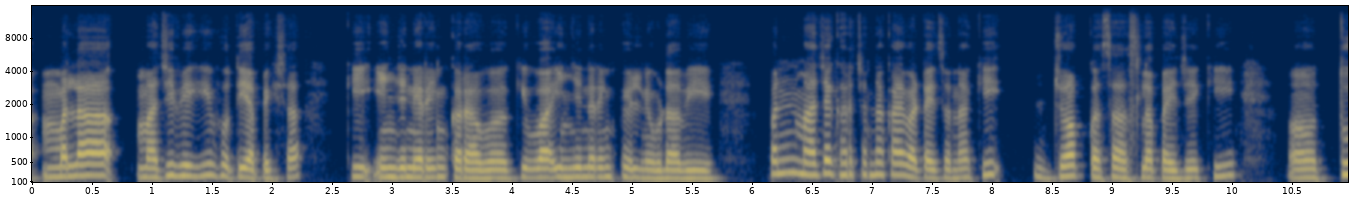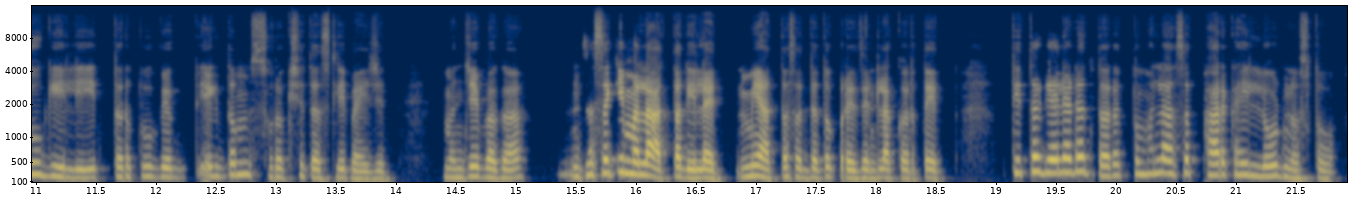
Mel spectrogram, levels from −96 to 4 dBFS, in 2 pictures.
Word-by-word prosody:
मला 200 Hz, +4 st, +3 dB, 0.5 s
माझी 185 Hz, +5 st, 0 dB
वेगळी 215 Hz, +1 st, -2 dB
होती 190 Hz, -2 st, -1 dB
अपेक्षा 165 Hz, +2 st, -3 dB, 0.4 s
की, 200 Hz, -1 st, -4 dB
इंजिनिअरिंग 190 Hz, 0 st, 0 dB
करावं 170 Hz, -1 st, +1 dB
किंवा 180 Hz, -1 st, 0 dB
इंजिनियरिंग 190 Hz, +1 st, -2 dB
फील्ड 180 Hz, -2 st, -3 dB
निवडावी. 165 Hz, -1 st, -1 dB, 0.5 s
पण 265 Hz, +2 st, -2 dB
माझ्या 250 Hz, +1 st, +2 dB
घरच्यांना 240 Hz, 0 st, -4 dB
काय 235 Hz, -1 st, +1 dB
वाटायचंना, 175 Hz, -2 st, -1 dB
की 240 Hz, +1 st, -5 dB, 0.5 s
जॉब 210 Hz, +1 st, +2 dB
कसा 190 Hz, 0 st, 0 dB
असला 175 Hz, +2 st, -2 dB
पाहिजे, 170 Hz, +1 st, -1 dB
की 210 Hz, +4 st, -7 dB, 0.5 s
अ, -, -, -7 dB, 0.4 s
तू 245 Hz, 0 st, +3 dB
गेली 175 Hz, -4 st, 0 dB, 0.2 s
तर 195 Hz, 0 st, -1 dB
तू 205 Hz, -, -2 dB
वेग 185 Hz, -2 st, -1 dB
एकदम 235 Hz, +5 st, -2 dB
सुरक्षित 190 Hz, 0 st, -5 dB
असली 175 Hz, +1 st, -2 dB
पाहिजेत. 150 Hz, 0 st, -3 dB, 0.5 s
म्हणजे 185 Hz, +3 st, 0 dB
बघा 175 Hz, 0 st, +2 dB, 0.6 s
जसं, 240 Hz, +4 st, +4 dB
की 290 Hz, -, +6 dB
मला 245 Hz, -4 st, +8 dB
आत्ता 170 Hz, +3 st, +4 dB
दिल 175 Hz, -1 st, +4 dB
आहेत. 165 Hz, -4 st, +5 dB, 0.2 s
मी 200 Hz, +3 st, +2 dB
आता 180 Hz, 0 st, +3 dB
सध्या 180 Hz, -2 st, 0 dB
तो 195 Hz, -, +1 dB
प्रेझेंटला 175 Hz, 0 st, +1 dB
करते. 170 Hz, +1 st, -1 dB, 0.7 s
तिथं 290 Hz, +2 st, +4 dB
गेल्यानंतर 275 Hz, -6 st, +4 dB
तुम्हाला 255 Hz, +2 st, +1 dB
असं 260 Hz, +1 st, +2 dB
फार 230 Hz, +1 st, +5 dB
काही 235 Hz, -3 st, 0 dB
लोड 205 Hz, 0 st, +2 dB
नसतो. 165 Hz, -1 st, -4 dB
190 Hz, 150 wpm, -22 LUFS, 175-225 Hz, 0.7 s, मला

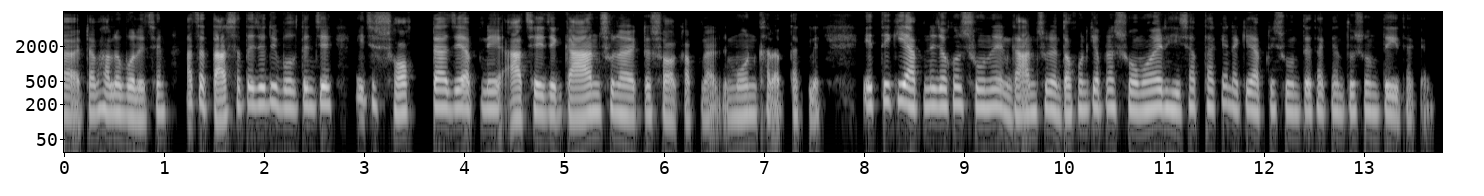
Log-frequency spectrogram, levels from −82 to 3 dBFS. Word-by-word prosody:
এটা 145 Hz, -, -4 dB
ভালো 150 Hz, 0 st, +2 dB
বলেছেন। 130 Hz, +3 st, 0 dB, 0.3 s
আচ্ছা 205 Hz, -, 0 dB
তার 120 Hz, +1 st, +7 dB
সাথে 190 Hz, +1 st, -1 dB
যদি 200 Hz, +2 st, +3 dB
বলতেন 175 Hz, +2 st, 0 dB
যে -, -, +8 dB, 0.3 s
এই -, -, -2 dB
যে 205 Hz, -, -4 dB
শখটা 150 Hz, +4 st, +1 dB, 0.2 s
যে -, -, +3 dB
আপনি 170 Hz, -1 st, -4 dB, 0.3 s
আছে। 130 Hz, +4 st, 0 dB
এইযে 140 Hz, 0 st, +1 dB, 0.2 s
গান 130 Hz, +2 st, +7 dB
শোনার 145 Hz, -3 st, +1 dB
একটা 140 Hz, +1 st, -4 dB
শখ -, -, 0 dB
আপনার -, -, -7 dB, 0.2 s
মন 135 Hz, +1 st, 0 dB
খারাপ -, -, -2 dB
থাকলে, -, -, -6 dB, 0.5 s
এতে 205 Hz, +3 st, -1 dB
কি 230 Hz, -, -2 dB
আপনি 185 Hz, +1 st, -5 dB
যখন 200 Hz, +2 st, +1 dB
শুনেন, 180 Hz, -2 st, 0 dB
গান -, -, +3 dB
শুনেন, 165 Hz, -3 st, +1 dB
তখন 165 Hz, +4 st, -1 dB
কি 180 Hz, -, -3 dB
আপনার 180 Hz, 0 st, -3 dB
সময়ের 170 Hz, +2 st, +3 dB
হিসাব 165 Hz, +3 st, -3 dB
থাকে 180 Hz, +3 st, -4 dB
নাকি 165 Hz, +1 st, -4 dB
আপনি 155 Hz, +2 st, -10 dB
শুনতে 155 Hz, 0 st, -1 dB
থাকেন 150 Hz, 0 st, -4 dB
তো -, -, 0 dB
শুনতেই 145 Hz, -3 st, -1 dB
থাকেন? -, -, -12 dB
160 Hz, 190 wpm, -24 LUFS, 145-180 Hz, 0.5 s, যে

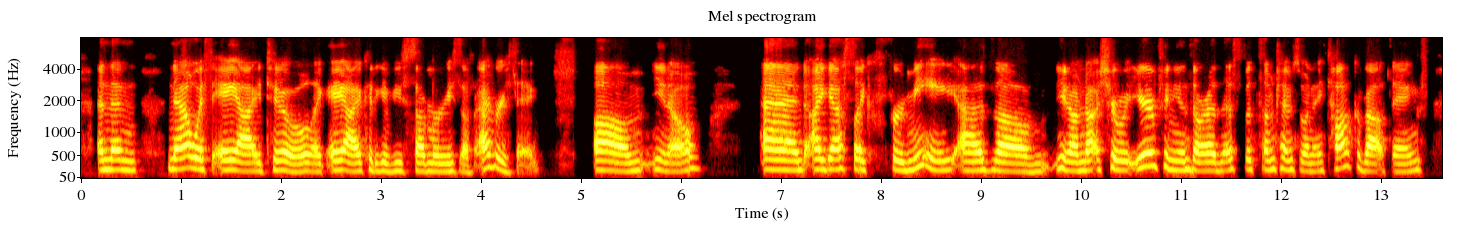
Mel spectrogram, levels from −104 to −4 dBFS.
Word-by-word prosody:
And 200 Hz, +2 st, 0 dB
then, 205 Hz, -2 st, +1 dB, 0.3 s
now, 225 Hz, +2 st, +4 dB
with 215 Hz, -1 st, -1 dB
AI 185 Hz, -4 st, +3 dB
too, 185 Hz, -5 st, +1 dB
like, 170 Hz, -1 st, -4 dB
AI 180 Hz, -3 st, +4 dB
could 185 Hz, +2 st, -7 dB
give 180 Hz, -2 st, -4 dB
you 180 Hz, 0 st, -6 dB
summaries 170 Hz, 0 st, -2 dB
of -, -, -5 dB
everything, 190 Hz, -, -3 dB, 0.5 s
um, 190 Hz, -2 st, +3 dB
you 210 Hz, -3 st, -5 dB
know? 230 Hz, +6 st, -1 dB, 0.6 s
And 205 Hz, -3 st, +4 dB
I 215 Hz, 0 st, +2 dB
guess, 220 Hz, +1 st, +1 dB
like, 210 Hz, -3 st, -1 dB, 0.2 s
for 205 Hz, -3 st, -1 dB
me 205 Hz, -1 st, -3 dB
as, 190 Hz, +1 st, +1 dB
um, 170 Hz, -3 st, +2 dB
you 235 Hz, 0 st, -2 dB
know 190 Hz, -, +2 dB
I'm 180 Hz, 0 st, +1 dB
not 200 Hz, +1 st, +1 dB
sure -, -, 0 dB
what 195 Hz, -, -3 dB
your 275 Hz, +3 st, +4 dB
opinions 215 Hz, -8 st, -4 dB
are 185 Hz, -1 st, +3 dB
on 185 Hz, -1 st, 0 dB
this, 195 Hz, +3 st, -4 dB
but 210 Hz, 0 st, -7 dB
sometimes 210 Hz, 0 st, -3 dB
when 175 Hz, -1 st, -4 dB
I 175 Hz, +1 st, -8 dB
talk 245 Hz, +4 st, +1 dB
about 175 Hz, -2 st, +2 dB
things, 170 Hz, +4 st, -6 dB
195 Hz, 190 wpm, -23 LUFS, 180-210 Hz, 0.6 s, now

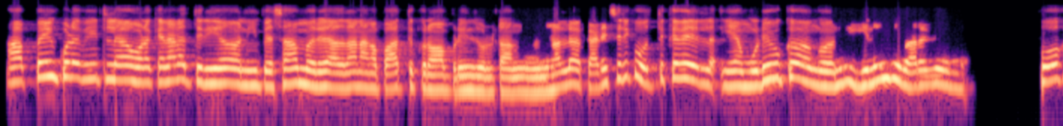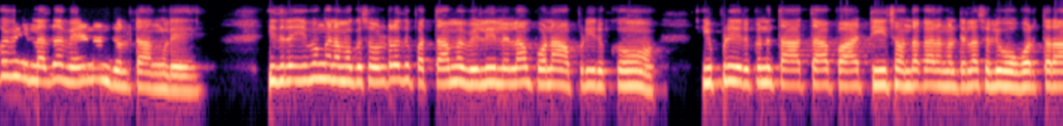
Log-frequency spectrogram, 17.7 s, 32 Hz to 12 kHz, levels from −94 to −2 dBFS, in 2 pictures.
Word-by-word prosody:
அப்பயும் 315 Hz, +5 st, 0 dB
கூட 325 Hz, -1 st, +2 dB
வீட்ல 295 Hz, 0 st, -2 dB, 0.2 s
"உனக்கு 255 Hz, 0 st, -1 dB
என்னடா 275 Hz, +2 st, 0 dB
தெரியும்? 245 Hz, 0 st, +2 dB
நீ -, -, 0 dB
பேசாம 235 Hz, +3 st, +1 dB
இரு" 210 Hz, 0 st, +2 dB
அதெல்லாம் 200 Hz, +1 st, 0 dB
நாங்க 190 Hz, -1 st, -2 dB
பார்த்துக்குறோம் 190 Hz, -2 st, -1 dB
அப்படின்னு 170 Hz, 0 st, -1 dB
சொல்ட்டாங்க 160 Hz, 0 st, -1 dB
அதுனால 190 Hz, +8 st, 0 dB
கடைசி 240 Hz, +8 st, -1 dB
வரைக்கும் 305 Hz, -2 st, 0 dB
ஒத்துக்கவே 300 Hz, +5 st, 0 dB
இல்ல. 230 Hz, -2 st, -2 dB, 0.2 s
என் 210 Hz, -1 st, 0 dB
முடிவுக்கு 290 Hz, +7 st, +1 dB
அவங்க 235 Hz, -5 st, +1 dB
வந்து 235 Hz, +4 st, -1 dB
இணங்கி 285 Hz, +4 st, +3 dB
வரவே 225 Hz, +3 st, 0 dB
இல்ல. -, -, -8 dB, 0.8 s
போகவே 340 Hz, +5 st, 0 dB
இல்லா 275 Hz, -2 st, +1 dB
அதான் 290 Hz, 0 st, -1 dB
வேணான்னு 270 Hz, -1 st, 0 dB
சொல்டாங்களே! 195 Hz, -4 st, -1 dB, 0.8 s
இதுல 270 Hz, +1 st, +2 dB
இவங்க 295 Hz, +1 st, 0 dB
நமக்கு 260 Hz, -1 st, +1 dB
சொல்றது 280 Hz, +2 st, +1 dB
பத்தாம 245 Hz, +2 st, 0 dB
வெளிலலாம் 245 Hz, +1 st, +2 dB
போனா, 235 Hz, 0 st, +1 dB
அப்படி 220 Hz, +1 st, -4 dB
இருக்கும் 215 Hz, -1 st, 0 dB, 0.5 s
இப்படி 270 Hz, +2 st, +1 dB
இருக்குன்னு 250 Hz, +1 st, 0 dB
தாத்தா, 225 Hz, 0 st, -1 dB, 0.2 s
பாட்டி, 220 Hz, +1 st, 0 dB
சொந்தக்காரங்கள்ட்டல்லாம் 220 Hz, 0 st, -1 dB
சொல்லி 220 Hz, 0 st, +2 dB
ஒவ்வொருத்தரா 210 Hz, +1 st, +1 dB
235 Hz, 160 wpm, -12 LUFS, 215-265 Hz, 0.8 s, இணங்கி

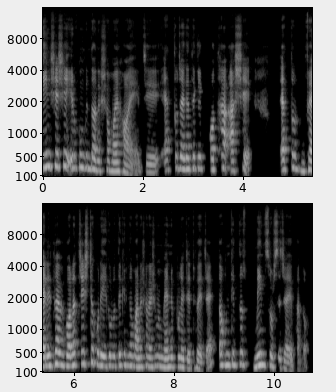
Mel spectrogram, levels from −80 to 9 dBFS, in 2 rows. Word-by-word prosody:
দিন 280 Hz, +2 st, +4 dB
শেষে 295 Hz, 0 st, +2 dB
এরকম 265 Hz, +1 st, -2 dB
কিন্তু 250 Hz, -1 st, -1 dB
অনেক 205 Hz, -1 st, -4 dB
সময় 195 Hz, -2 st, +1 dB
হয় 165 Hz, -3 st, -1 dB, 0.2 s
যে 170 Hz, -, -3 dB, 0.3 s
এত 215 Hz, 0 st, -15 dB
জায়গা 240 Hz, -1 st, +4 dB
থেকে 255 Hz, 0 st, -2 dB, 0.2 s
কথা 225 Hz, +4 st, -1 dB, 0.2 s
আসে। 205 Hz, -, -1 dB, 0.8 s
এত 220 Hz, +2 st, -11 dB, 0.3 s
ভ্যালিড 215 Hz, +2 st, +7 dB
ভাবে 255 Hz, -3 st, +5 dB
বলার 235 Hz, +3 st, +5 dB
চেষ্টা 265 Hz, +2 st, 0 dB
করে, 245 Hz, -3 st, +3 dB
এগুলোতে 215 Hz, +1 st, -2 dB
কিন্তু 230 Hz, -1 st, -2 dB
মানুষ 200 Hz, 0 st, +1 dB
অনেক 200 Hz, -1 st, 0 dB
সময় 215 Hz, -1 st, -3 dB
ম্যানিপুলেটেড 195 Hz, -3 st, 0 dB
হয়ে 160 Hz, -3 st, -1 dB
যায়। 295 Hz, +1 st, -2 dB
তখন 240 Hz, 0 st, +1 dB
কিন্তু 245 Hz, +1 st, -3 dB
স -, -, -13 dB, 0.2 s
মেইন 235 Hz, +3 st, +6 dB
সোর্স 210 Hz, -3 st, 0 dB
এ -, -, -5 dB
যাওয়াই 150 Hz, -2 st, -2 dB
ভালো। -, -, -11 dB
225 Hz, 195 wpm, -25 LUFS, 205-250 Hz, 0.8 s, ভ্যালিড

